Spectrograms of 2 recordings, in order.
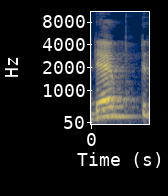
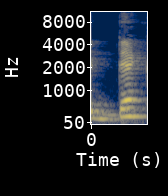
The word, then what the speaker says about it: debt: डेट, ये DEBT होता है, डेब्ट नहीं होता, ये डेट बोलते हैं अब इसको, क्योंकि इसमें भी B साइलेंट हो जाता है, T से पहले है।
